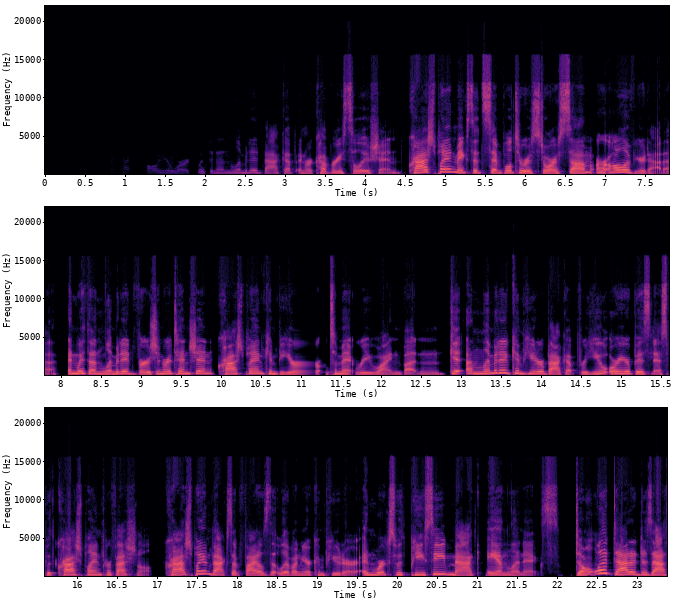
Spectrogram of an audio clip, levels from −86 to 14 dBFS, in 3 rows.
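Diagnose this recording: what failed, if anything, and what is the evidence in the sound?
Truncation distortion on a fade, sample-format or gain stage: the fade-in from 0.0 to 3.4 s turns gritty, worst up to 2.61 s. This fits undithered 10-bit truncation.

Call audio freeze, network: from 10.91 to 11.20 s the last sound is held and fades for 259 ms, then resumes intact. This is likely a jitter buffer starved by delayed packets.

Skip ahead, network or jitter buffer: around 11.29 to 11.33 s playback jumps forward, with about 150 ms of audio gone and the two sides joined almost directly.

Jitter buffer slow-down, call processing: from 11.72 to 13.24 s the audio plays at 91% speed with unchanged pitch. Repeated pitch periods add 146 ms to rebuild the reserve.

Jitter buffer speed-up, call processing: from 14.51 to 15.21 s the audio runs at 120% speed, then 104% from 15.64 to 18.23 s. Pitch periods are removed, roughly 150 ms and 100 ms.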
